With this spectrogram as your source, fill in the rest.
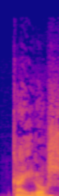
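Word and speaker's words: καιρός: Se ha cumplido el plazo, o keros. Kairos solemos pronunciar nosotros, en griego moderno y posiblemente ya en el antiguo, en la época de Jesús, se pronunciaba la A y se pronunciaba E.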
